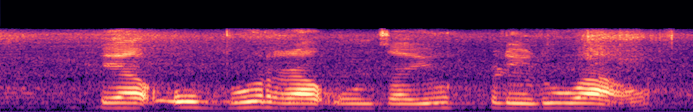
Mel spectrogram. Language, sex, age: Venda, female, 22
